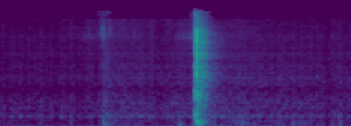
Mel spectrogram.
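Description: A single sharp finger snap about a second and a quarter in, preceded by a faint tick.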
